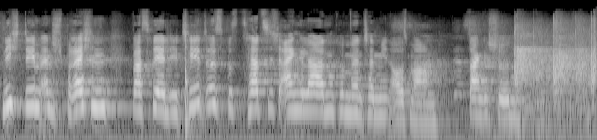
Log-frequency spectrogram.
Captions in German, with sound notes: der Realität entsprechen. Du bist herzlich eingeladen; wir können gerne einen Termin ausmachen. [Beifall Freie Demokraten]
